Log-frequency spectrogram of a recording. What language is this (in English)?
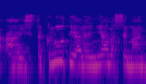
Hebrew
